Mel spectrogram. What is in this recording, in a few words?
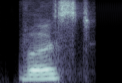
"verst", Indian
